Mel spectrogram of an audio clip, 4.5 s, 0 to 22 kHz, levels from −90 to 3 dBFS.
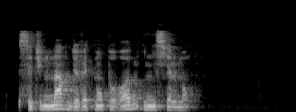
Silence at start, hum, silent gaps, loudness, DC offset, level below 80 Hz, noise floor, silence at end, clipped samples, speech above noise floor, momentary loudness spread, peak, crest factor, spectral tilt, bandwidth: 0.25 s; none; none; -27 LUFS; under 0.1%; -64 dBFS; -81 dBFS; 1.55 s; under 0.1%; 55 dB; 11 LU; -6 dBFS; 22 dB; -5.5 dB/octave; 7.4 kHz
